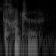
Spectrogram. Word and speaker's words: Qatar: It's pronounced Qatar.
